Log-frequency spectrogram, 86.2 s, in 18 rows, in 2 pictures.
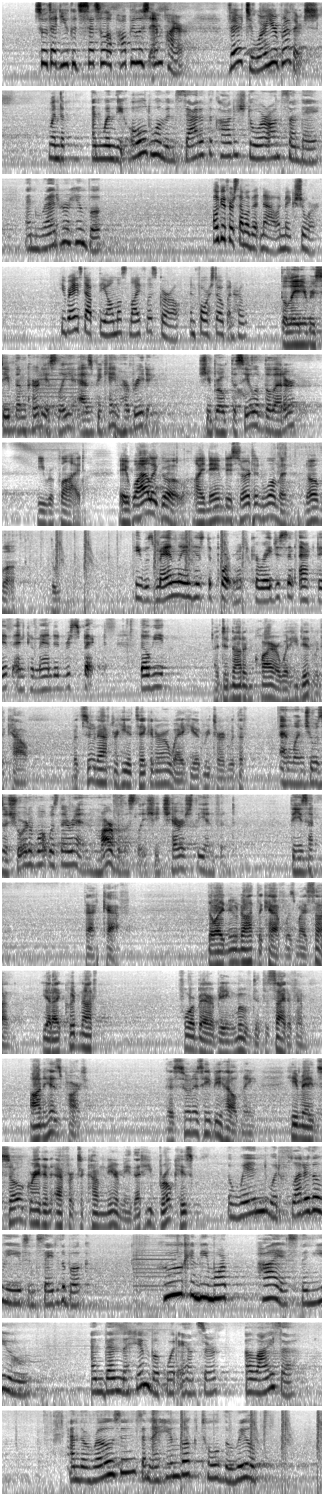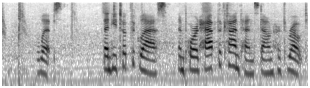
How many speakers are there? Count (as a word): seven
